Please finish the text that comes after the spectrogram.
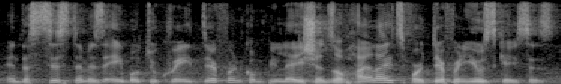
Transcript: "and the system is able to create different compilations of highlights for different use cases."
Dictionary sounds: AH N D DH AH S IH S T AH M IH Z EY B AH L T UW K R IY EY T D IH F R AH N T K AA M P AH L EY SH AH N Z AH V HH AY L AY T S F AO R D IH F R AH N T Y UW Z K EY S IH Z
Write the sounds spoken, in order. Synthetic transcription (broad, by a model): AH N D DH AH S IH S T AH M IH Z EY B AH L T UW K R IY EY T D IH F R AH N T K AA M P AH L EY SH AH N Z AH V HH AY L AY T S F AO R D IH F R AH N T Y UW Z K EY S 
